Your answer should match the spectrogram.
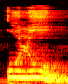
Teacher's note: تو قاف کے لیے آپ کی اقصی لسان خوب اٹھنی چاہیے. قلو میں لو لمبا ہوگا، کیوں؟ کیونکہ اس کے ساتھ واو جزم جڑا ہوا ہے · وقالو میں الف سے پہلے زبر ہے، یہاں پہ ہمارے پاس الف مد کا رول ہے اور واؤ کو ہم نے لمبا نہیں کرنا کیونکہ واؤ کے پاس جو ہے وہ زبر موجود ہے. پھر واؤ خالی ما قبل پیش، اس کو ہم لمبا کریں گے کیونکہ یہاں پہ واؤ مد کا قاعدہ ہے. قلو، قاف کو آپ نے موٹا ادا کرنا ہے کیونکہ یہ اقصی لسان یعنی کہ جو زبان کی جڑ ہے وہاں سے تعلق کے نرم حصے کے ساتھ جب زبان کی جڑ لگتی ہے تو قاف ادا ہوتا ہے.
